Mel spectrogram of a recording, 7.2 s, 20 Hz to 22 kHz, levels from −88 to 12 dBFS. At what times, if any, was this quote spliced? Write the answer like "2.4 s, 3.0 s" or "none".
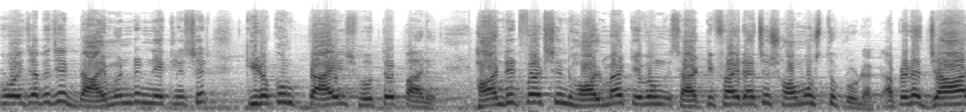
3.4 s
